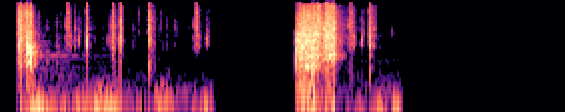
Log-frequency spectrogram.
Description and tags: Fumbly Gun Reload
A friend of mines donated some samples to me which contained metallic tones and clacking elements. I decided to fashion them into a reloading gun sound.
guns, clacking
